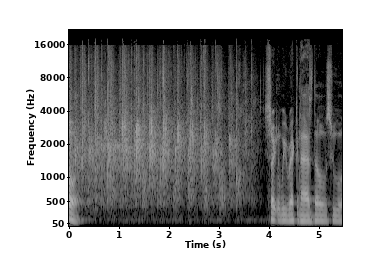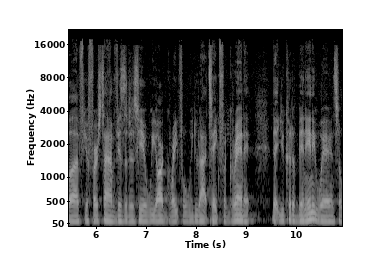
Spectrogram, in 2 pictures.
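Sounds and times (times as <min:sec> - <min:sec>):
speech: 0:00.0 - 0:00.4, 0:04.0 - 0:10.9
church congregation rhythmic hand clapping in praise: 0:00.0 - 0:03.9.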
